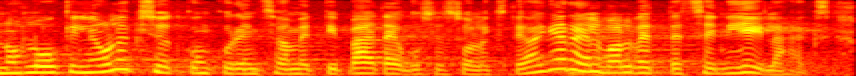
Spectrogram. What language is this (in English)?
Estonian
